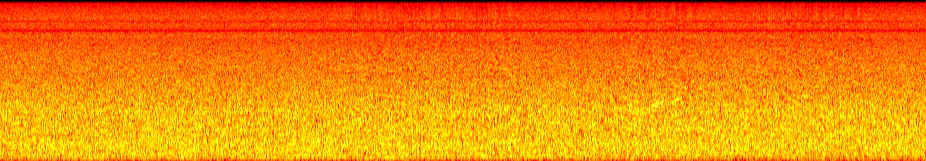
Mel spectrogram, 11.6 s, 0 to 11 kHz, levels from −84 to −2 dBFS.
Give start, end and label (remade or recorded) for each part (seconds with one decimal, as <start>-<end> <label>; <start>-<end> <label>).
0.0-4.3 recorded; 4.3-6.5 remade; 6.5-7.6 recorded; 7.6-8.8 remade; 8.8-9.4 recorded; 9.4-10.8 remade; 10.8-11.6 recorded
